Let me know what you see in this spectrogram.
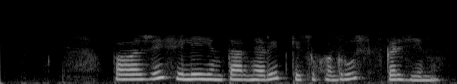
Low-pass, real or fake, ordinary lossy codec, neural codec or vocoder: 7.2 kHz; real; AAC, 16 kbps; none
